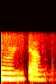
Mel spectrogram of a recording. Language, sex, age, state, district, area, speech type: Nepali, female, 18-30, West Bengal, Kalimpong, rural, conversation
